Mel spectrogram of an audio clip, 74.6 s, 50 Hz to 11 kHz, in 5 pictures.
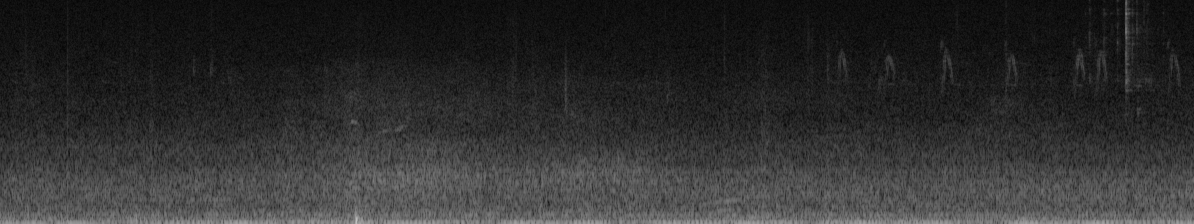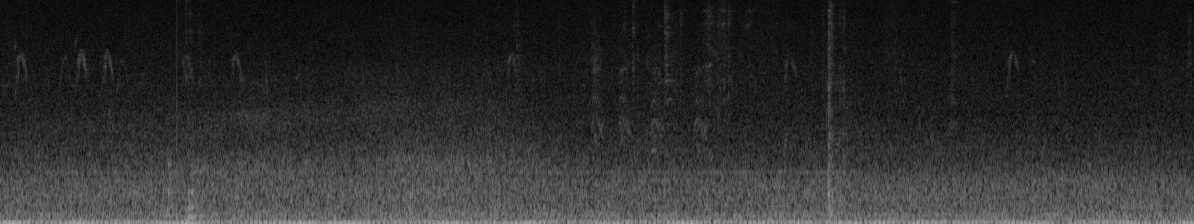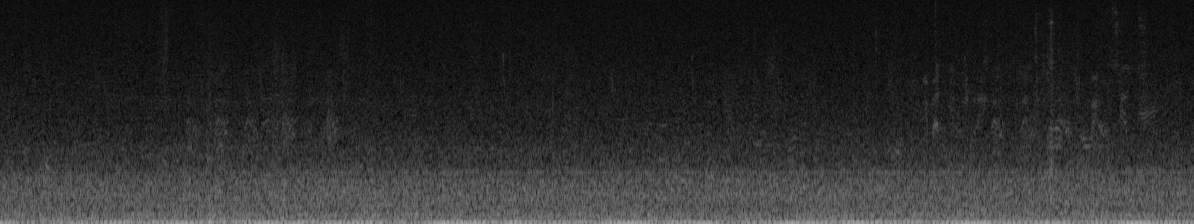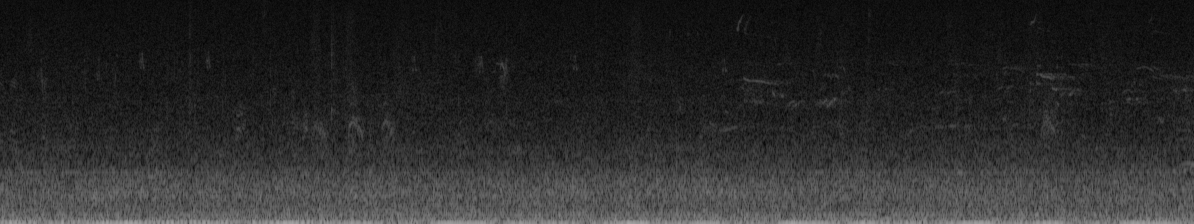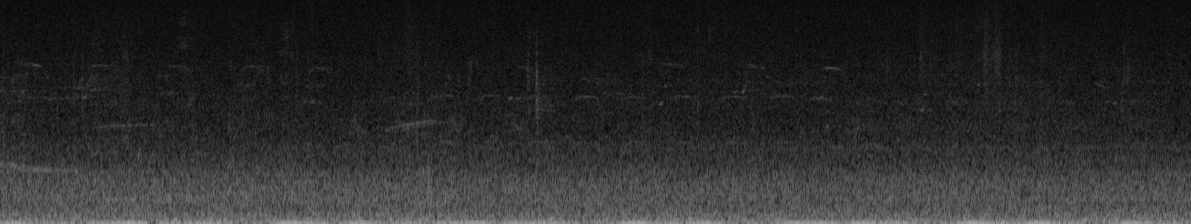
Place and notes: Edmonds Waterfront
A typical bustling weekend morning at this popular waterfront park north of Seattle. A constant stream of characters come and go while birds fight over their leftovers.
This was the start of a series (Anode Urban Soundscape Series) of phonographic recordings, made with my new Sony MZ-R30 digital MiniDisc recorder, and dubbed to Compact Disc.
Major elements:
* SCUBA divers preparing to dive on Edmonds' underwater park
* Cars and trucks (mostly old) coming in, parking, and leaving
* Two ferries docking in the distance and unloading
* Construction work underway on the new ferrydock
* Seagulls, pigeons and crows
* A bicyclist coasting through
* A man walking past with an aluminum cane
Washington, United States of America, October 1998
